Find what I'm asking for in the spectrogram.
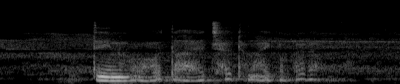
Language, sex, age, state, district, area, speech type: Hindi, female, 45-60, Bihar, Begusarai, rural, spontaneous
